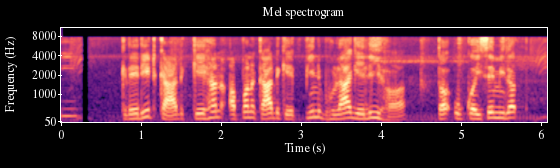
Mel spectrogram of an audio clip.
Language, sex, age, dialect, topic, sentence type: Magahi, male, 31-35, Western, banking, question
